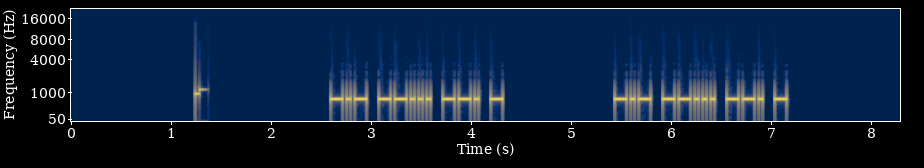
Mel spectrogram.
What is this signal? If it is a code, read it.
Morse code, heard as a keyed tone, about 30 wpm, 700 Hz. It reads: K7GT K7GT
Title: Easy Call Signs Repeated 2x - 30wpm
